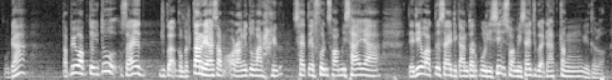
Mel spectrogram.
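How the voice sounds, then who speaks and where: A woman giving a spoken church testimony, telling her story with lively energy and acting out the voices of others. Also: mid-range voice, fairly quick. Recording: hall with long reverb.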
